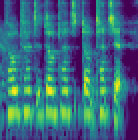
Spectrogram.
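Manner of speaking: soft, rapid-fire mock warning; hushed repeated plea, acted out; overwhelmed restraint. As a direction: fend off a touch under the breath. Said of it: "That feeling of, like".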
